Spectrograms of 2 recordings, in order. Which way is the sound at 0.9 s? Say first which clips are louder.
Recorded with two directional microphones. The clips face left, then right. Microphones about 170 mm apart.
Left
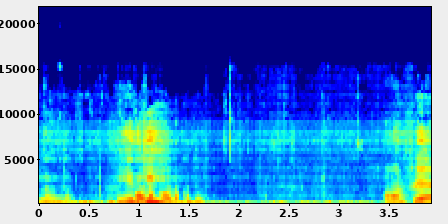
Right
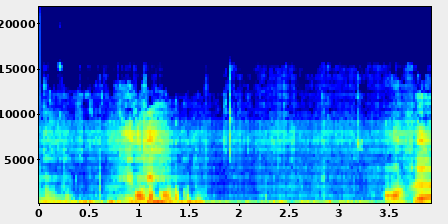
Left 7 dB; 15° left (ahead or behind).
